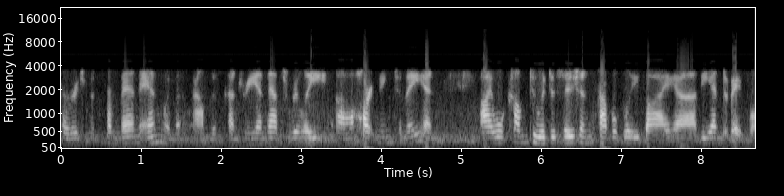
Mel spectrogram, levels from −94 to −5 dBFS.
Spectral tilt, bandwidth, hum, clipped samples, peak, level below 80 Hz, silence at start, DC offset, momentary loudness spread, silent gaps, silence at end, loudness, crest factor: -4.5 dB/octave; 8 kHz; none; under 0.1%; -12 dBFS; -76 dBFS; 0 s; under 0.1%; 11 LU; none; 0 s; -31 LUFS; 18 dB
